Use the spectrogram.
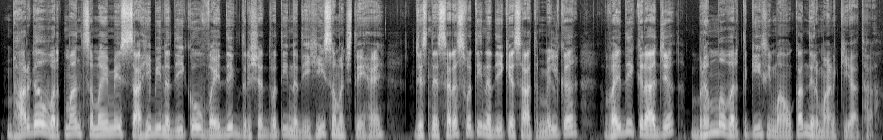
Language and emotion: Hindi, neutral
